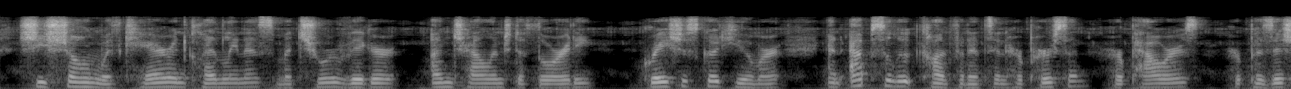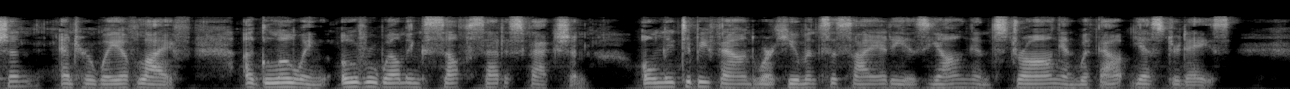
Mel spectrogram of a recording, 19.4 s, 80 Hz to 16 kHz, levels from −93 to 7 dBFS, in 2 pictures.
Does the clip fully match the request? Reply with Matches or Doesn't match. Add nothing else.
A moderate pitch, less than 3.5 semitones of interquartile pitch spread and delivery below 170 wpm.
Matches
